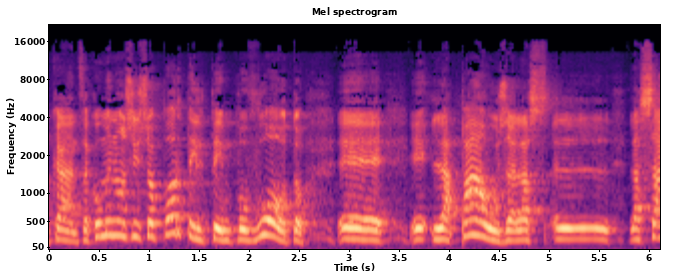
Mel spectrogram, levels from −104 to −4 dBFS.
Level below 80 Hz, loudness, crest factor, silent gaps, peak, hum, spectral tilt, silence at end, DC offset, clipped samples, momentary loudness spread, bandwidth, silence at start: -68 dBFS; -18 LUFS; 14 dB; none; -4 dBFS; none; -4 dB/octave; 0 s; under 0.1%; under 0.1%; 6 LU; 15.5 kHz; 0 s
